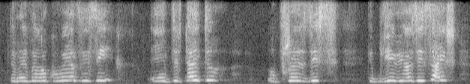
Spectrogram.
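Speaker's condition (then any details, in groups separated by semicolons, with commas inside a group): Cerebral palsy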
